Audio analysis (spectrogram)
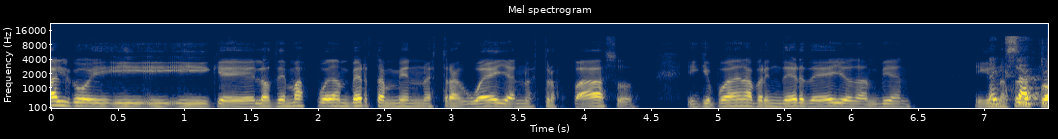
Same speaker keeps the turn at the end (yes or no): no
